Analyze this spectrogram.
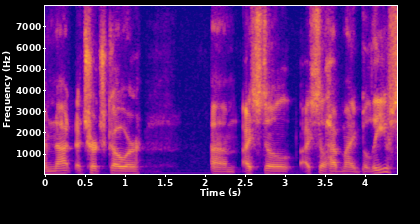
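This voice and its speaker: A normal speaking voice from a man, fairly low in pitch and fairly slow, in a very clean recording with a silent background. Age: 60s. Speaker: discussion guest. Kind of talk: casual discussion. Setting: livestream.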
